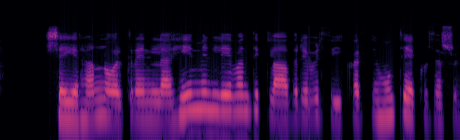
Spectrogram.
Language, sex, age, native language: Icelandic, female, 30-39, Icelandic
